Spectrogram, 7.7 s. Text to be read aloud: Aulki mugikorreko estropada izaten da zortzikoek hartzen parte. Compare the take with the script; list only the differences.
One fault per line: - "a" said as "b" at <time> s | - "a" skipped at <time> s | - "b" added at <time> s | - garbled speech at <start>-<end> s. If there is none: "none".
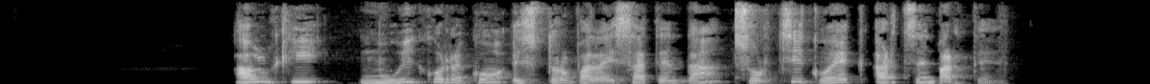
none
